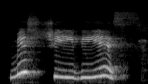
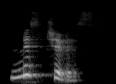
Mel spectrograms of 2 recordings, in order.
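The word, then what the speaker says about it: mischievous: People से इट एज मिस्चीवियस। ये मिस्चीवियस नहीं होता है, it's very simple, it's मिस्चिवस।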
